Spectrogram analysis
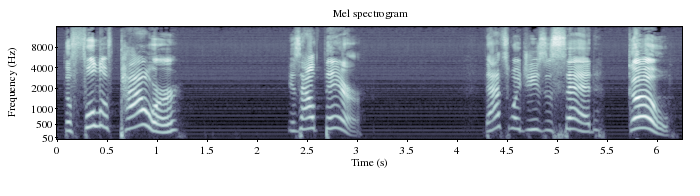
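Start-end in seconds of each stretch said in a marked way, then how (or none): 0.1-3.0 1 emphatic. Real, not acted. Preacher contrasts church with outside. 5.7-6.1 loud, ringing command; booming preacher's call to go; commanding shout. Acted. Quoting Jesus' command.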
